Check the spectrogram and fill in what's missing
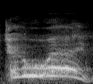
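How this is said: It is said aggressively.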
